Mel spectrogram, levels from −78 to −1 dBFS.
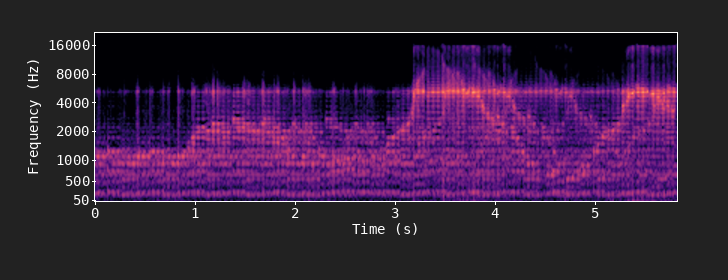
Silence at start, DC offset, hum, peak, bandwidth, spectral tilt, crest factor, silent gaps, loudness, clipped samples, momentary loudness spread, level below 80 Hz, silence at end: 0 s; under 0.1%; none; -8 dBFS; 16.5 kHz; 0.5 dB/octave; 18 dB; none; -21 LUFS; under 0.1%; 18 LU; -62 dBFS; 0 s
